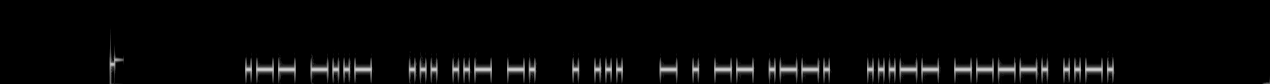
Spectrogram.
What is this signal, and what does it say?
Morse code, heard as a keyed tone, about 22 wpm, 700 Hz. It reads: WX SUN ES TEMP 39F
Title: Practice QSO - Exchange 2 - Info - 22wpm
